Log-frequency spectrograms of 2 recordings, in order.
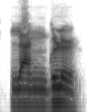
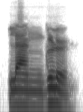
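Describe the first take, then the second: No difference in how they are said.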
